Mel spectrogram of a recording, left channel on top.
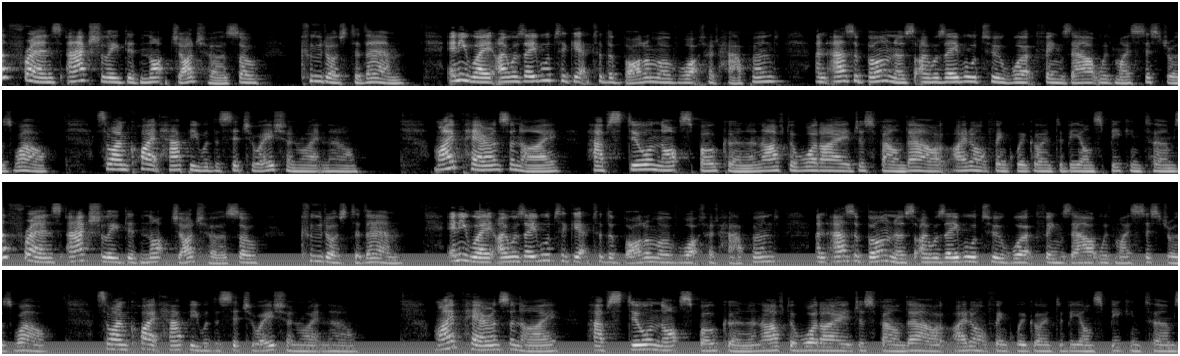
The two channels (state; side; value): noise; right; hum, 13 dB below the sound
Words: friends actually did not judge her, so kudos to them. Anyway, I was able to get to the bottom of what had happened, and as a bonus, I was able to work things out with my sister as well. So I'm quite happy with the situation right now. My parents and I have still not spoken, and after what I just found out, I don't think we're going to be on speaking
